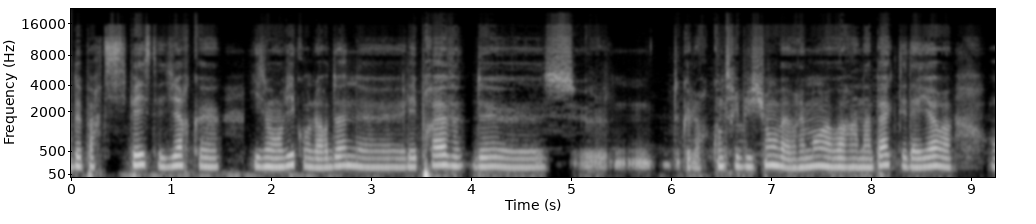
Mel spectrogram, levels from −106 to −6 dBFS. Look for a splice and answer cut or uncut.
cut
